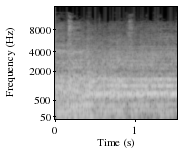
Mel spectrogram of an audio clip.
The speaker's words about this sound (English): And this weekend, the Tampa Bay Bucks took on the Seattle Seahawks in Munich. And the crowd was definitely hyped, singing an American classic. It's a stadium-sized serenade for Tom Brady.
